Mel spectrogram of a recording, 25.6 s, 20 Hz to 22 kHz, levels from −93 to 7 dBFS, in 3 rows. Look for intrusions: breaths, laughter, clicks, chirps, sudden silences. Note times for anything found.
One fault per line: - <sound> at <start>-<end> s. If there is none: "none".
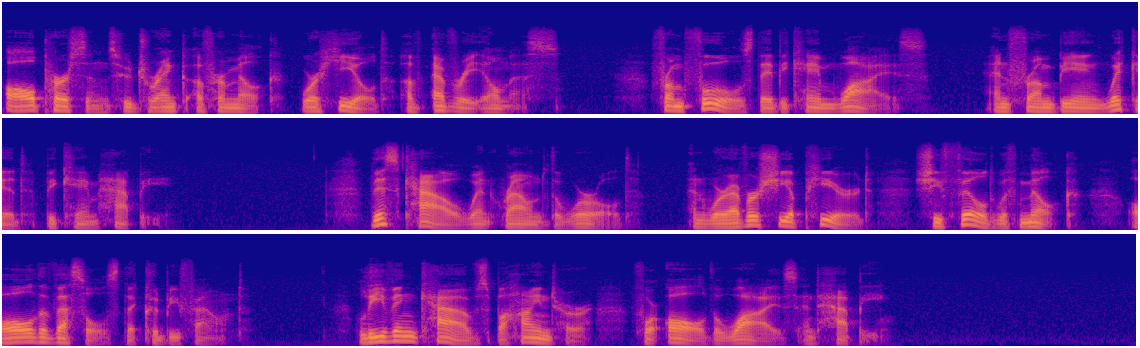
none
